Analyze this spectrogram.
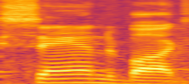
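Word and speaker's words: s&box: Yeah, you thought, It's Sbox pronounced like sandbox.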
